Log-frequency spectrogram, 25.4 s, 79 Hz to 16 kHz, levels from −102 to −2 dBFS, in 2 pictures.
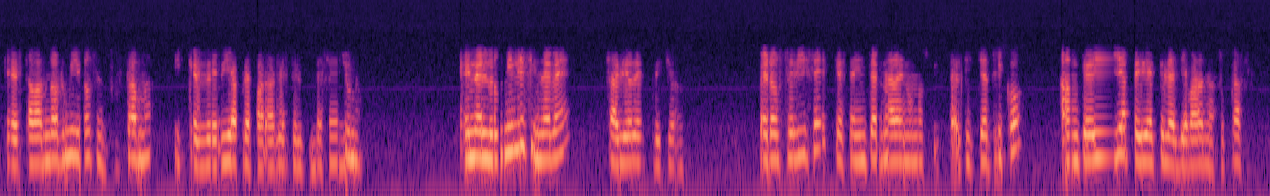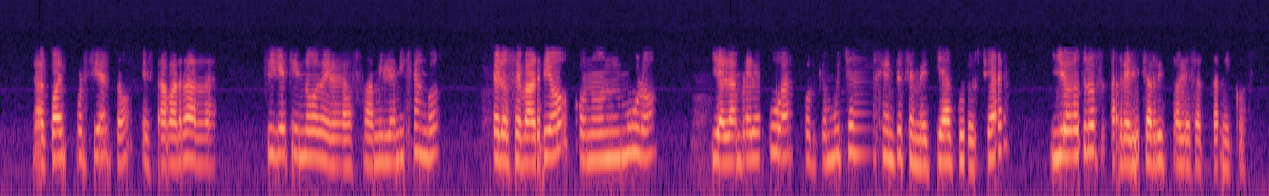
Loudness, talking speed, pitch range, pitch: -28 LUFS, 170 wpm, 195-230 Hz, 210 Hz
